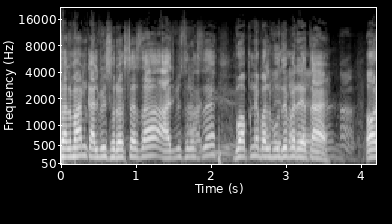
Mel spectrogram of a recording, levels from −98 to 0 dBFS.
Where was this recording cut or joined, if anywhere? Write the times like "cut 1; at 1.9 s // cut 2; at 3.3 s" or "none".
none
